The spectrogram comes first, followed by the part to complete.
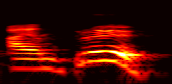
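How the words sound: The stress falls on the second word. The speaker calls it right. "if the accent was in the brew, you'd say Iron Brew"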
